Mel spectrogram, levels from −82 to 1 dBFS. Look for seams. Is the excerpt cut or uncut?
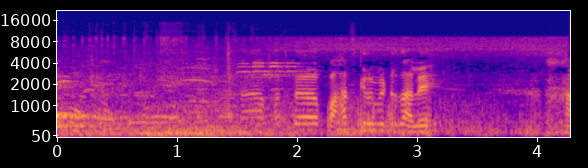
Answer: cut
